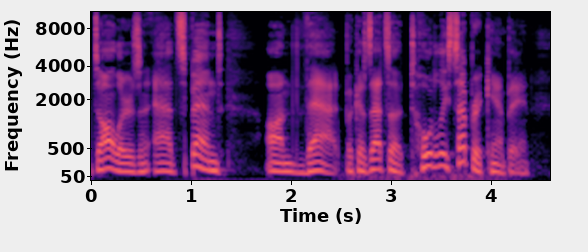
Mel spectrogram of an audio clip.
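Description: Recorded very cleanly with a silent background, a man speaks at a medium pitch in a plain, everyday voice. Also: dry, close sound with no echo. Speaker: podcast co-host. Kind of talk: casual chat, podcast discussion. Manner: joking, playful.

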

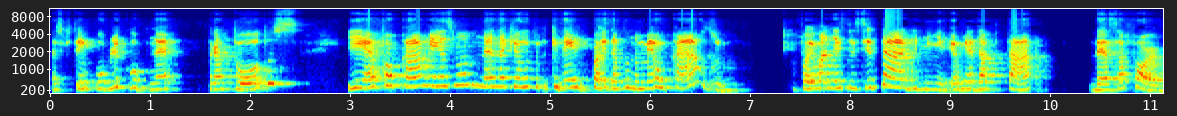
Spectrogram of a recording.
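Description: Raising and projecting her high voice, a woman speaks at a fairly slow pace with lively intonation. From Brazil, Santa Catarina. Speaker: real estate lawyer. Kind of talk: interview guest.

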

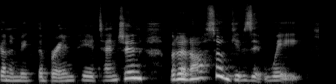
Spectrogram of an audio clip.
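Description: A woman's plain, everyday voice at a fairly quick pace, with lively intonation. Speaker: keynote speaker and storytelling author. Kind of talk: podcast interview. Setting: video call.

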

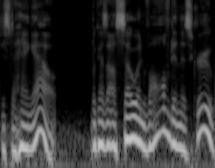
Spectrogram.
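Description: A man with a Southern US accent, a dark, mellow tone, medium pitch, lively intonation and a very fast pace. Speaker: podcast co-host. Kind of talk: casual chat. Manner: loud; animated.

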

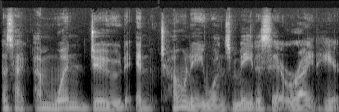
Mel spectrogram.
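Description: Here a man speaks in a somewhat breathy voice. His pitch varies in an ordinary way. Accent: American. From US South. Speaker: wellness company founder and philanthropist. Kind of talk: casual interview with storytelling. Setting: studio. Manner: preachy, emphatic.

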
